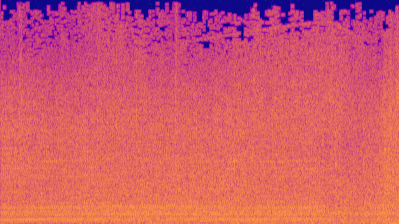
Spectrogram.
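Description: A Lamborghini Urus races flat out in The Grand Tour Game, its engine droning loud and steady throughout with a constant rushing roar and slight rises in pitch, close and without talk.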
